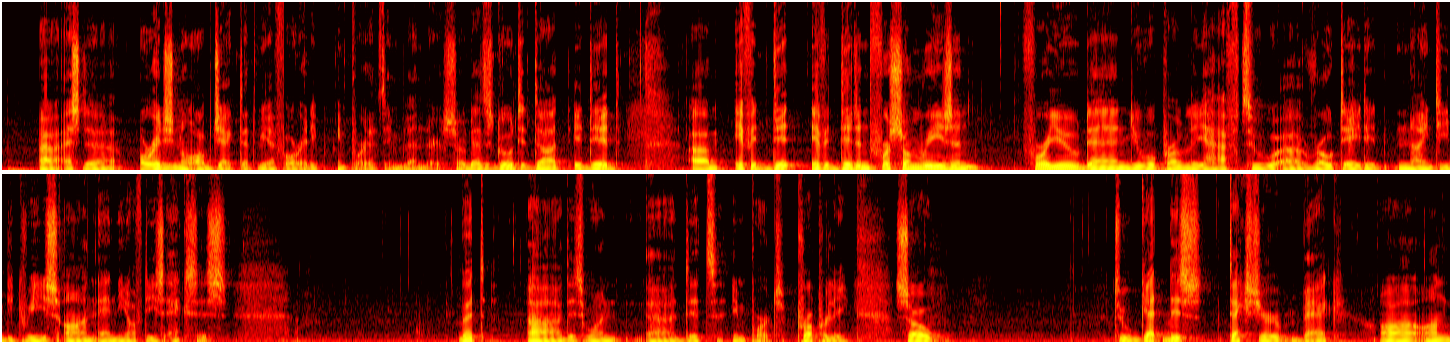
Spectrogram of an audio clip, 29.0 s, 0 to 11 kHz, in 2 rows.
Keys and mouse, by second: 0.1 middle click, 2.9 click, 3.3 click, 4.9 click, 7.5 click, 8.1 click, 8.9-10.1 middle drag, 12.9 click, 19.5 middle click, 22.4 click, 27.8-28.8 middle drag.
